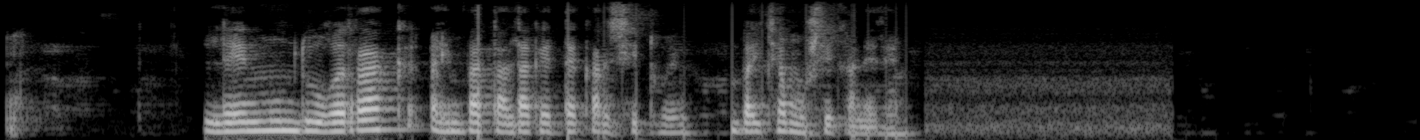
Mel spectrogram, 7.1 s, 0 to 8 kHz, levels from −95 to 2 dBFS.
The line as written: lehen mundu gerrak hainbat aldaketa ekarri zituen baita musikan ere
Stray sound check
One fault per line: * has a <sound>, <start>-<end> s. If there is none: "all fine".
all fine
